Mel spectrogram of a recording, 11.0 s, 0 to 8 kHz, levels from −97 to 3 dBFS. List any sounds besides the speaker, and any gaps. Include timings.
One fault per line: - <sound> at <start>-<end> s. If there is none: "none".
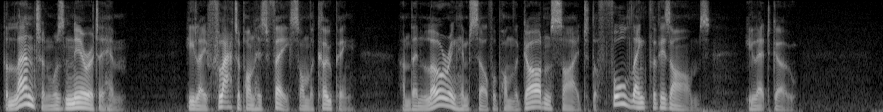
none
